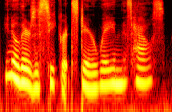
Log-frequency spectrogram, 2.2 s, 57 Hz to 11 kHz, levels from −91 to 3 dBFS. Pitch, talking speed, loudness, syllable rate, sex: 220 Hz, 250 wpm, -17 LUFS, 6.5 syllables/s, female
